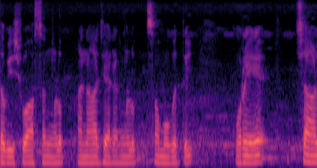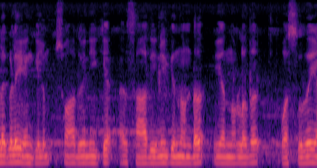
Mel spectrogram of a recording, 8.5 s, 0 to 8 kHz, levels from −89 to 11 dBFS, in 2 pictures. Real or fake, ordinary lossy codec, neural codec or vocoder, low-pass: real; none; none; none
